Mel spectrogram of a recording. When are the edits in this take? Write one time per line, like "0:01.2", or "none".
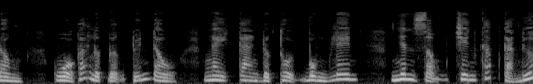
none

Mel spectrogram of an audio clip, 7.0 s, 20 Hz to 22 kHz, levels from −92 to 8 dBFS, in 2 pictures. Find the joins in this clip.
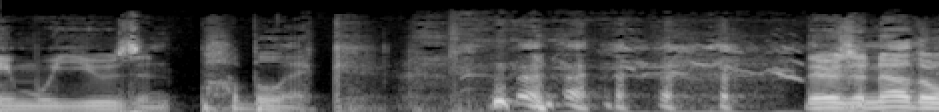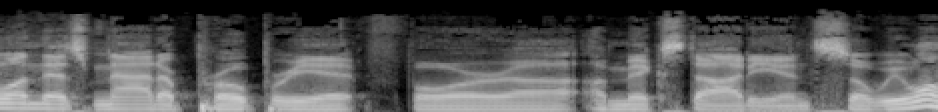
0:03.9

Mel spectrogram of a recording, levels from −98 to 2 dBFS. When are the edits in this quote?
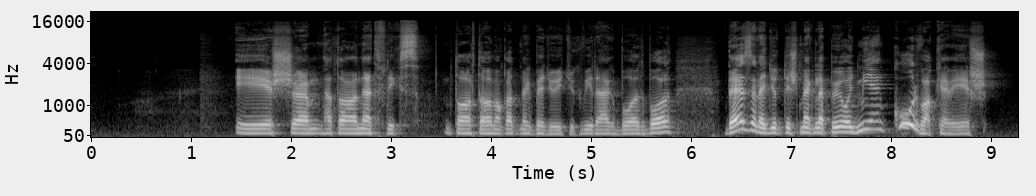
none

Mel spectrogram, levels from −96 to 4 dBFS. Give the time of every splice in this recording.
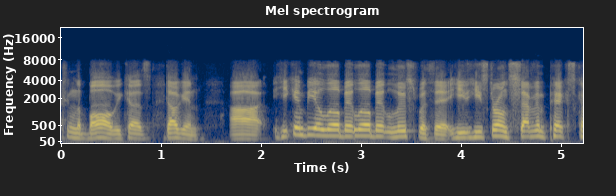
0:01.0
0:02.9

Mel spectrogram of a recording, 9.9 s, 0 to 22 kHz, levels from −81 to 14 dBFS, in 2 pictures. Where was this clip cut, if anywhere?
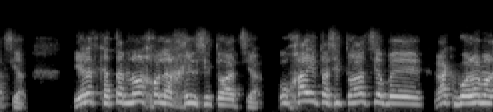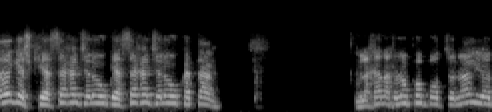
0:02.7
0:04.3
0:06.0
0:08.8

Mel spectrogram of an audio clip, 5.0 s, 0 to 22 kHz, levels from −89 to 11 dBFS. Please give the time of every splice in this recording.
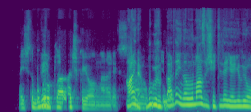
none

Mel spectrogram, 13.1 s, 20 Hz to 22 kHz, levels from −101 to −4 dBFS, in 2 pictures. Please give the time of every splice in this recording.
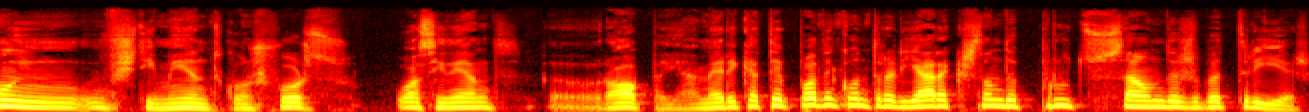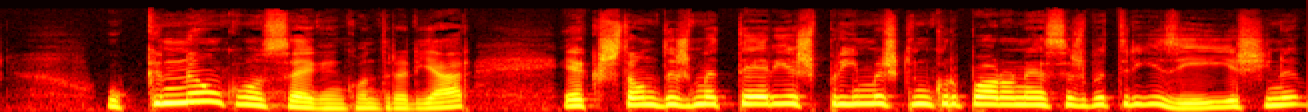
none

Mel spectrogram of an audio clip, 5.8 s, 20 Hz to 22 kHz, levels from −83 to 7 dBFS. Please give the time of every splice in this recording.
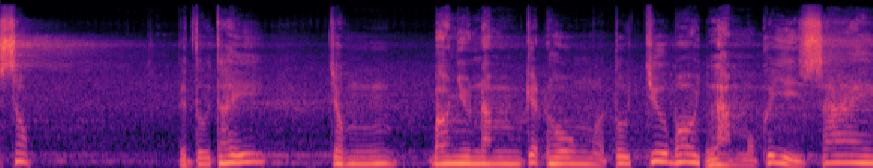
0:04.7

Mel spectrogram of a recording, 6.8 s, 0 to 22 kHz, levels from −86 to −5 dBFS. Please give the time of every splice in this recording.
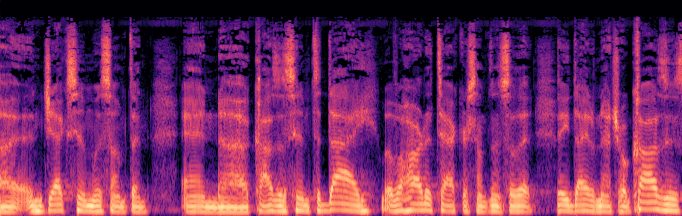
0:05.6

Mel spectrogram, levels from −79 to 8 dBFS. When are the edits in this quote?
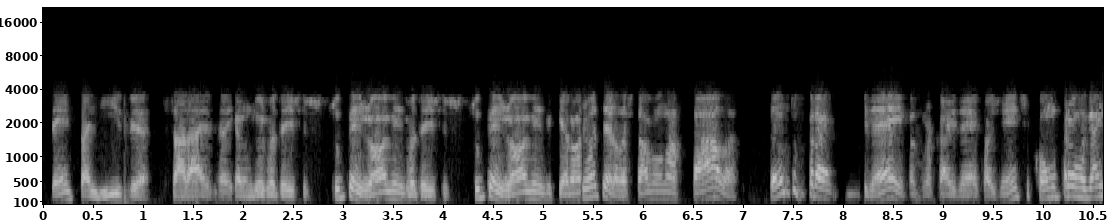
0:01.2
0:01.9
0:03.6
0:05.4
0:07.1
0:08.2

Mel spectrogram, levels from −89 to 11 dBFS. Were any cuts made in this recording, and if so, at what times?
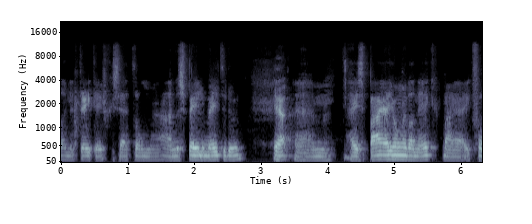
none

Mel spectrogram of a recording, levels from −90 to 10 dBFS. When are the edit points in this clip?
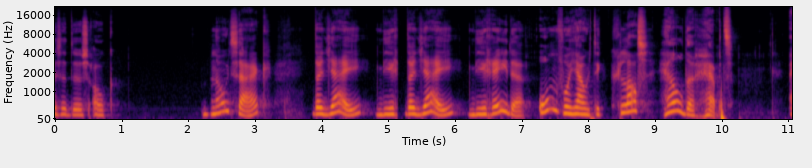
0:02.3
0:05.1
0:08.2

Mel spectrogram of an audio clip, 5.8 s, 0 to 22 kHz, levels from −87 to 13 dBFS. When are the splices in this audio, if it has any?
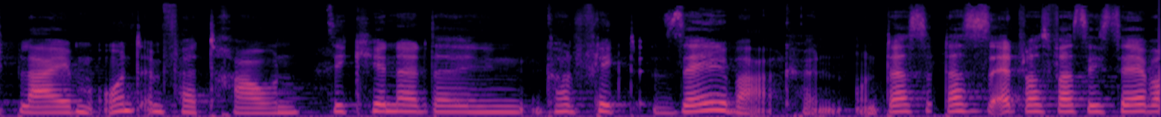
0:01.6
0:02.1
0:02.7
0:03.9
0:04.6

